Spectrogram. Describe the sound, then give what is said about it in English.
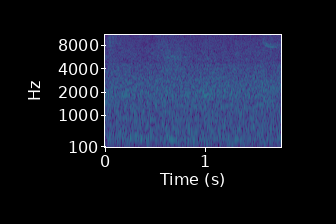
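Soft, low cooing of two pigeons, one white-headed and one gray-headed, near the Wall Street bull in New York, blending into a steady wash of outdoor background noise with no one talking. “I got two fat pigeons cooing in front of me.”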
